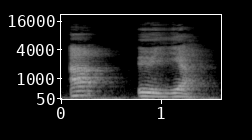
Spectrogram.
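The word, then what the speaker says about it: Haheuiah: Ce soir, sur 21 avec Marie, ce 10 septembre 2024, nous avons l'ange Aheuya. Aheuya. Ça s'écrit H-A-H-E-U-I-A-H.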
